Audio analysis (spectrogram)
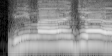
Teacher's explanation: mad wajib muttasil di sini. Okey, 4 ataupun 5 harakat. Ada ombak rindu bertemu dengan hamzah dalam satu kalimah.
